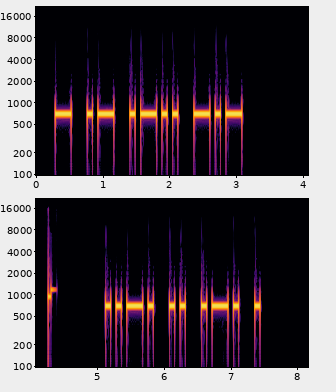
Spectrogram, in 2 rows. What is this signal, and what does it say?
Morse code, heard as a keyed tone, about 15 wpm, 700 Hz. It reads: TALK FIRE
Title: Sentences from Top 400 Words - New Word Drill - 15wpm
